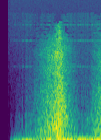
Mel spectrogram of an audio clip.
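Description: Whoosh sound effect for an animated logo intro over a deep low rumble: a rush of noise swells up about a second in and fades away, and a second whoosh begins near the end.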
